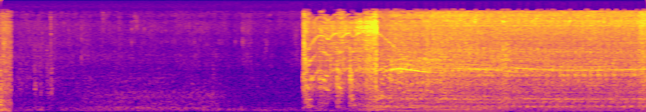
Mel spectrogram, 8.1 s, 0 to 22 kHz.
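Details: 2006 Toyota Corolla start-up just after an alternator replacement: quiet, then the starter catches and the engine settles straight into a smooth, even idle with no squeal or knock; healthy running.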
